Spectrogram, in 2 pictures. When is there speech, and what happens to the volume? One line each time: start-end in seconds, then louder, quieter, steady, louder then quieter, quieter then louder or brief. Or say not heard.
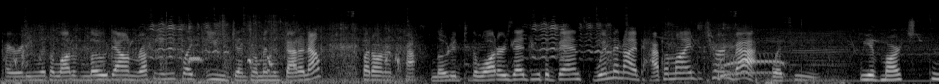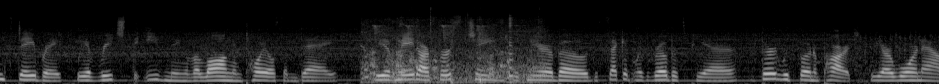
0.0-18.7 steady.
